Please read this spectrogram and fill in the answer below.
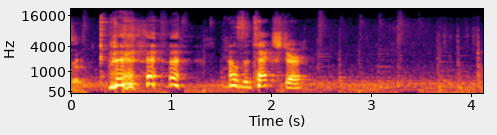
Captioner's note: laughing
